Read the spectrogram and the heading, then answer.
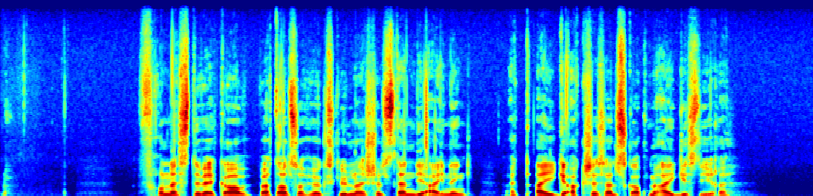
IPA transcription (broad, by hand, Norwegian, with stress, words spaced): ˈfʁoː ˈnɛstə ˈʋeːkə ˈɑːʋ ˈʋæʁt ˈɑlsɔ ˈhøːɡˌskʉːln̩ ˈæɪ ˈʃøːlˌstɛndɪ ˈæɪnɪŋɡ ˈæɪt ˈæɪɡə ˈɑkʃəsɛlˌskɑːp ˈmeː ˈæɪɡə ˈstyːʁə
